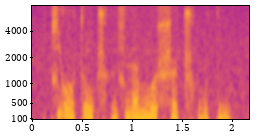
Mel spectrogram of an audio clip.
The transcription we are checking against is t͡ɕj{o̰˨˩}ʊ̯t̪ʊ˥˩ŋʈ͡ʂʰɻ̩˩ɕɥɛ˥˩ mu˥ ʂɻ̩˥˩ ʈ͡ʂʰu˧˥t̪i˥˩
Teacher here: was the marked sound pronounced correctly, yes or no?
no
